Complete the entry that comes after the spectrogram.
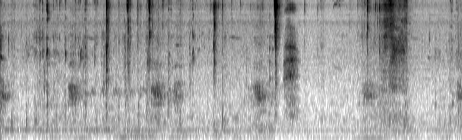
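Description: Close-miked chewing of a large meatball (bakso), broken by sharp clicks of a metal fork on a ceramic plate, the loudest click about halfway through. A faint steady hum runs underneath.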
